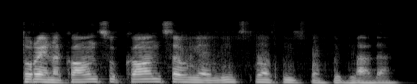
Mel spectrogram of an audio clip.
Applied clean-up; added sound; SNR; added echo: neural mask model DeepFilterNet 3.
